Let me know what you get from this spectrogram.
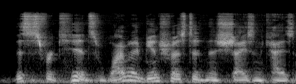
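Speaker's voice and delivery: ordinary delivery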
